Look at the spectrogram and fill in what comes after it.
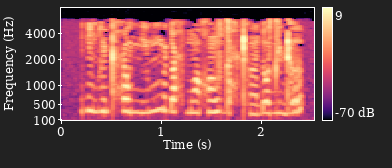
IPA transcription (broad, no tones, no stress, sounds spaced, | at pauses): ɗ ĩ b l ĩ ʈ ħ o nʲ ø m ŋ ə˞ ɗ ɔ ħ b ɔ̃ χ õ v d ə ħ ʈʰ ə̃ ɗ ɔ dʲ õ ɖ ə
